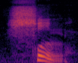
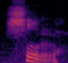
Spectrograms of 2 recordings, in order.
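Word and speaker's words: شين: And that is why the name of the letter rhymes with Sin. It is Shin. Shin, the big version and the small version.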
